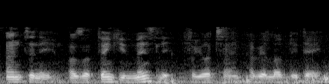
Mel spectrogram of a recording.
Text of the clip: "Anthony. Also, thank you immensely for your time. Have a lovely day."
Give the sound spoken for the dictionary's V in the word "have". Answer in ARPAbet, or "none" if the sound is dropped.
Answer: B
